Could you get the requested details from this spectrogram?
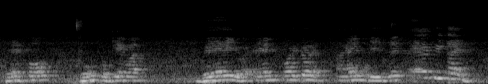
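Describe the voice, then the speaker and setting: A man giving an informal lecture to a small group, constantly asking the listeners questions and filling gaps with "ah" and "uh". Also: fairly quick. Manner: keeps quizzing listeners with questions, many "ah" and "uh" fillers. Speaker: presenter. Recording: echoey room, distant mic, dull sound, rumbling noise.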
